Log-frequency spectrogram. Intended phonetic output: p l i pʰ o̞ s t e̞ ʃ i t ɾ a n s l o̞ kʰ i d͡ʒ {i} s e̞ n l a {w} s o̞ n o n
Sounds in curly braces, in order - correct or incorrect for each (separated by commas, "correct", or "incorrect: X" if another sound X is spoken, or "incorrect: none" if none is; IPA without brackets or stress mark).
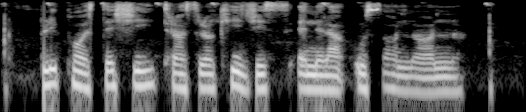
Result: correct, incorrect: u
